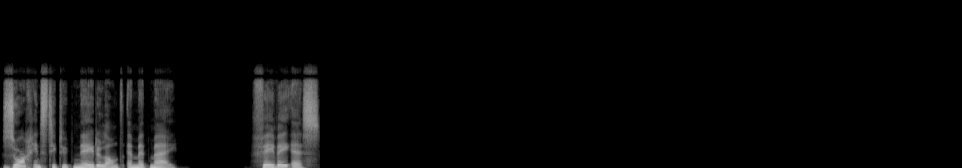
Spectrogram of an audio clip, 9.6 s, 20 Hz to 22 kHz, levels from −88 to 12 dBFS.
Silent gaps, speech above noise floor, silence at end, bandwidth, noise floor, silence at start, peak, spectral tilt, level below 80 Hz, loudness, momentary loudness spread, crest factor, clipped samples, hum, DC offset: 1.89-2.43 s; over 70 dB; 6.45 s; 13.5 kHz; under -90 dBFS; 0.05 s; -8 dBFS; -4.5 dB/octave; -72 dBFS; -21 LUFS; 8 LU; 18 dB; under 0.1%; none; under 0.1%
